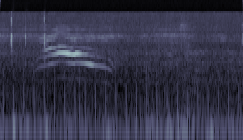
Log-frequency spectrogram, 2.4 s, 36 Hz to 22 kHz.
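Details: Stranded for two nights up a tree in Newark, Ohio, the 8-month-old kitten Jinx lets out one clear, rising-then-falling meow lasting about half a second, against a pulsing motor drone.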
